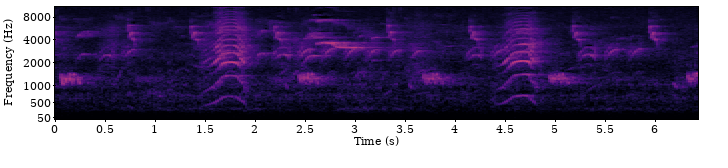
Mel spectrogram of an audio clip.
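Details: Malabar grey hornbill (Ocyceros griseus) giving two loud, nasal, rising-then-falling calls about three seconds apart, with chirps and short whistles from other small birds around.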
